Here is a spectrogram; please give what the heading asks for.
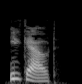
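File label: "eke out", British English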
